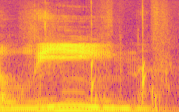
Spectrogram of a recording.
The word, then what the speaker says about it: lien: Ooh, a lien. I know it's actually pronounced lien, even though it looks like lane.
